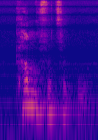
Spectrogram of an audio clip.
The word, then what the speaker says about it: comfortable: least six maybe seven students have a problem pronouncing this word i'll say it one more time comfortable then we have courage courageous well done adam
